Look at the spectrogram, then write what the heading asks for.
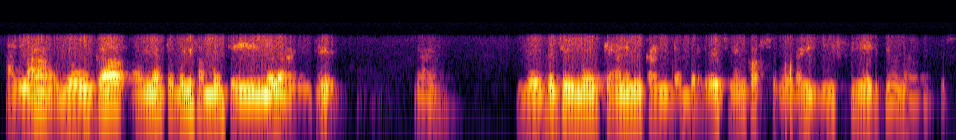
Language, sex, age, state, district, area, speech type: Malayalam, male, 18-30, Kerala, Wayanad, rural, conversation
